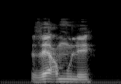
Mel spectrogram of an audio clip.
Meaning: to grow worm-eaten
- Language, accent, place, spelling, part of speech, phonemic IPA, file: French, France, Lyon, vermouler, verb, /vɛʁ.mu.le/, LL-Q150 (fra)-vermouler.wav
